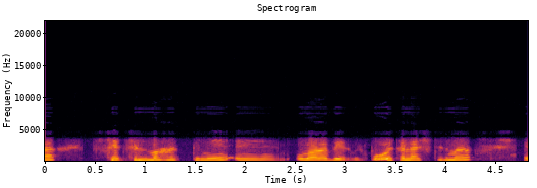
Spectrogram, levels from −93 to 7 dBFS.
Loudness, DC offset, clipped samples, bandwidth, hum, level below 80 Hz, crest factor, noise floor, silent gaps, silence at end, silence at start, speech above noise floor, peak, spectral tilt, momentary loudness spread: -19 LUFS; under 0.1%; under 0.1%; 3.9 kHz; none; -70 dBFS; 18 dB; -42 dBFS; none; 0 s; 0 s; 23 dB; -2 dBFS; -7.5 dB/octave; 11 LU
